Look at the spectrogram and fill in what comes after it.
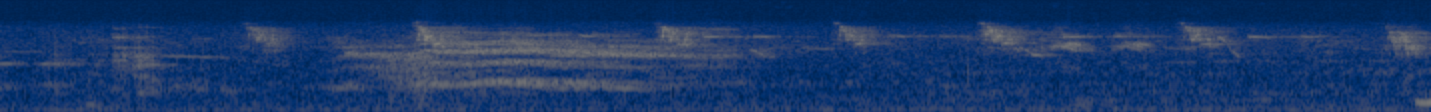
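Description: Small birds chirping, with short, high, falling chirps repeated throughout, and one longer, fuller call lasting about a second near the middle.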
